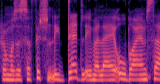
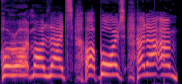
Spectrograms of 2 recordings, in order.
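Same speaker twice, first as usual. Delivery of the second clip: rally the lads as you charge; battle cry; 11 semitones higher, slower than usual. Acted. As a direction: sergeant leading the charge, shouting. Jackram charging out of grass.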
